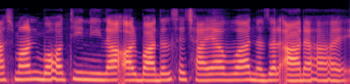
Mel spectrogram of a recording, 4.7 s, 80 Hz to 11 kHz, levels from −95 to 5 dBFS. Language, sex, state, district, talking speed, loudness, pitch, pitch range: Hindi, female, Jharkhand, Ranchi, 165 wpm, -14 LUFS, 245 Hz, 230-255 Hz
